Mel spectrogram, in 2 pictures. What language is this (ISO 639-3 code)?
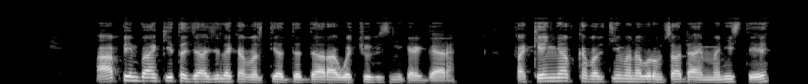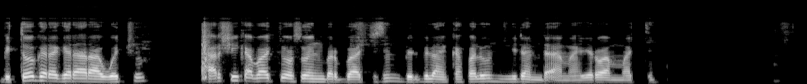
orm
